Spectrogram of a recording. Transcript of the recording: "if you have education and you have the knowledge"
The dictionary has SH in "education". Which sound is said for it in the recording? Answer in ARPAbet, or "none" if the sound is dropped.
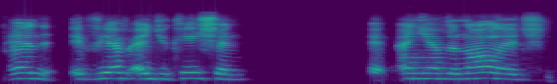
SH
